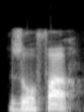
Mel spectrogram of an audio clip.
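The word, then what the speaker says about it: Sofa: Another example will be zofa. So you see again we have an emphasis on the a at the end.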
